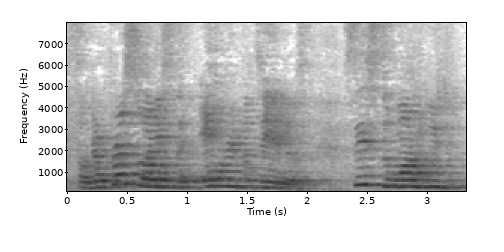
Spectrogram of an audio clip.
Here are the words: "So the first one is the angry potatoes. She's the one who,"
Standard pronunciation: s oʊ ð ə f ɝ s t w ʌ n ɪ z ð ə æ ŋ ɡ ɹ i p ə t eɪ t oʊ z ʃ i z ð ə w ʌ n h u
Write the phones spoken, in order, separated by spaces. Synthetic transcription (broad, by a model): s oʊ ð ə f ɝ s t w ʌ n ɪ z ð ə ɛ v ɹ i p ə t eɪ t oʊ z s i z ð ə w ʌ n h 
